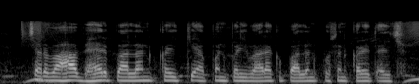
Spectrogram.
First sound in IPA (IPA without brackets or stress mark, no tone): t͡ʃ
